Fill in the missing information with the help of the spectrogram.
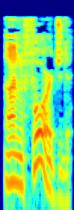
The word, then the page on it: unforged: British English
